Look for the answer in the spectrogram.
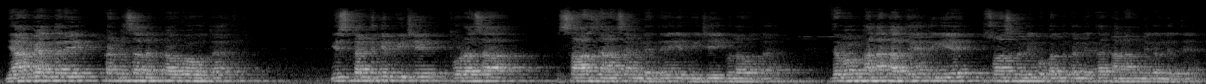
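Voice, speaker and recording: A man's voice: a little high, flat delivery, normal speed, darkish tone, a little hiss or hum. A man teaching an exam-prep grammar lesson, asking questions and answering them himself. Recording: echoey room, voice from far off.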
